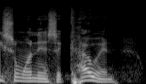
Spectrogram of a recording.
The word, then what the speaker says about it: kohen: So priest in Hebrew is kohen. Okay, kohen is how you pronounce that.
